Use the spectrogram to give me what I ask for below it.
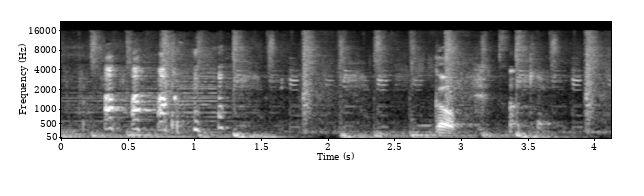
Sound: laughing

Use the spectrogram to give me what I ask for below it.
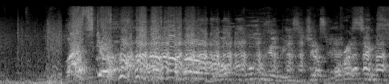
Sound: laugh

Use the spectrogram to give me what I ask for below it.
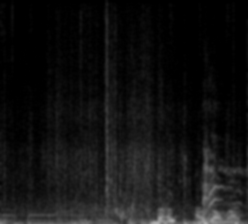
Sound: water sloshing

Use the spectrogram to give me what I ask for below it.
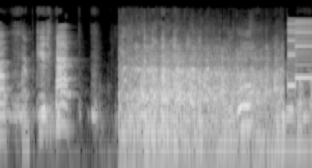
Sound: laughs

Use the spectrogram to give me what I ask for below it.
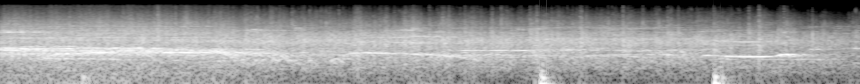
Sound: applause

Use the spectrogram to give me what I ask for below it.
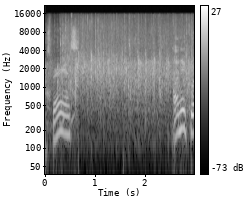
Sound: audience clapping

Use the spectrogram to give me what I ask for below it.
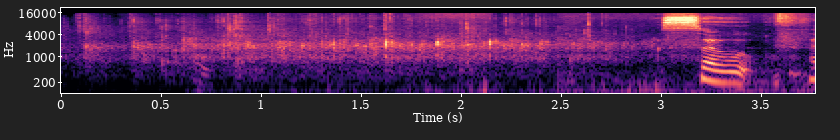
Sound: audience claps

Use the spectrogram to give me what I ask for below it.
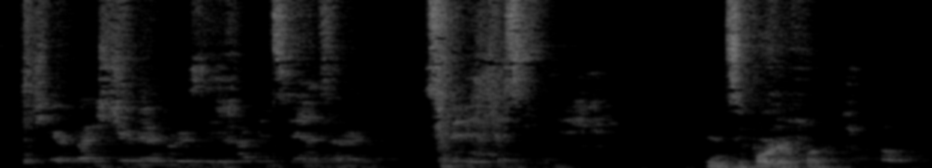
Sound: faintly speaking

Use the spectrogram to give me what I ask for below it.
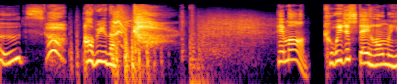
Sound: gasps

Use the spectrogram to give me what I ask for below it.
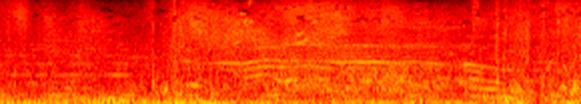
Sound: screaming

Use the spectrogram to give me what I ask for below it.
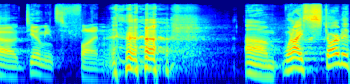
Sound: laughs

